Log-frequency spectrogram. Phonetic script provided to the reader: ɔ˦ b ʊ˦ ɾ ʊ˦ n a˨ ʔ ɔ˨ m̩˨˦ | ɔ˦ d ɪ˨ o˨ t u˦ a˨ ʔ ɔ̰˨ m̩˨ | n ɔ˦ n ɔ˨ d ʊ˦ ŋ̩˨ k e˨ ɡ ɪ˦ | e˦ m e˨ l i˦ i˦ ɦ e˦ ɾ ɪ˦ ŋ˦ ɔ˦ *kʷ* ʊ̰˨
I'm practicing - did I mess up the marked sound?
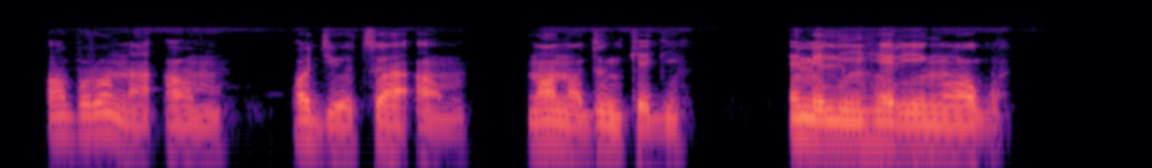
yes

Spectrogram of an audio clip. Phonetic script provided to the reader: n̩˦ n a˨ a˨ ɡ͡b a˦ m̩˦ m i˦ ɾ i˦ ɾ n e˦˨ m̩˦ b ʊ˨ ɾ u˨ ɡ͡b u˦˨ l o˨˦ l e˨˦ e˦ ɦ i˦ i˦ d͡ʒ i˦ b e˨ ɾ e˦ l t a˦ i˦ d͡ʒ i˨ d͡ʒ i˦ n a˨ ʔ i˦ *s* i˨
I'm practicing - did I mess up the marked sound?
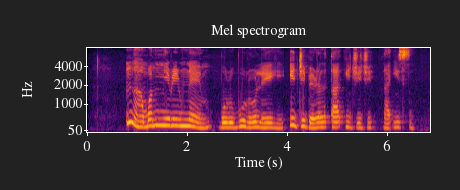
no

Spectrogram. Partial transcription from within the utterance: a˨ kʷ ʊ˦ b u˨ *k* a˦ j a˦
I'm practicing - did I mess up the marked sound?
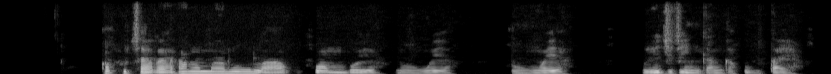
yes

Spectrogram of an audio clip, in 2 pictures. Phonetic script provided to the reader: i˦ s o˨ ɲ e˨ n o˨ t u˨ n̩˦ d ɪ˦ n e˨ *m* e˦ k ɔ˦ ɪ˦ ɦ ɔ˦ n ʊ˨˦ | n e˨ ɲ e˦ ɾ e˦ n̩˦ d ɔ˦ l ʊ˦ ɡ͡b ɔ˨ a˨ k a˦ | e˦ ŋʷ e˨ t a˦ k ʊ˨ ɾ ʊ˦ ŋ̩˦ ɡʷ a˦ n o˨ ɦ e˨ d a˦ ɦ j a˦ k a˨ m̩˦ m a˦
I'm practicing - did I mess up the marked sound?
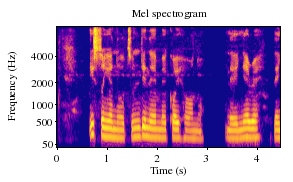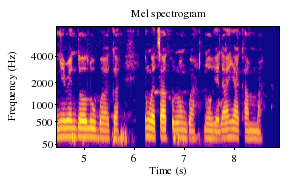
no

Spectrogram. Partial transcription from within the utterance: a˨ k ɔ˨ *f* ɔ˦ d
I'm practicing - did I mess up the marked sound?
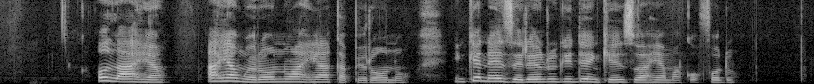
no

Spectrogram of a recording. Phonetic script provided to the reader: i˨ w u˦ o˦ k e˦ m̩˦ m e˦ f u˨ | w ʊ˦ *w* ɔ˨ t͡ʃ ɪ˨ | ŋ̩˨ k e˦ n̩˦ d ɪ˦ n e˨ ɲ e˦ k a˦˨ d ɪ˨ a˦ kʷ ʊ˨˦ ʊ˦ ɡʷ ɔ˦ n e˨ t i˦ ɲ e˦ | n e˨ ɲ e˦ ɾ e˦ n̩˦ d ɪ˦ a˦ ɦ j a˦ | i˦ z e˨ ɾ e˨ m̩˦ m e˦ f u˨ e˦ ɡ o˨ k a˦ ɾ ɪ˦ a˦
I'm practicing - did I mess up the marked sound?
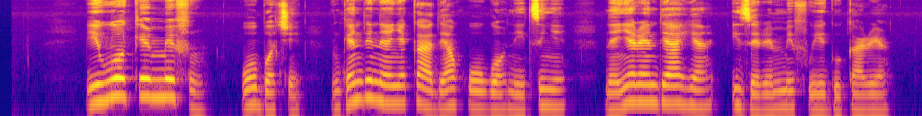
yes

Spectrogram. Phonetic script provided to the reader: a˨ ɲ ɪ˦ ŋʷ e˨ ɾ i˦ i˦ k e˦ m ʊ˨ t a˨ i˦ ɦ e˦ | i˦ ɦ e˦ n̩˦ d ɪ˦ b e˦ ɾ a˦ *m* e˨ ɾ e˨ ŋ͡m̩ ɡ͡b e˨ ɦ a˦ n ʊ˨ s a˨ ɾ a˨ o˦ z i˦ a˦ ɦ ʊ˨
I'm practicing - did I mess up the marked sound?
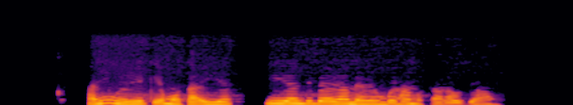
no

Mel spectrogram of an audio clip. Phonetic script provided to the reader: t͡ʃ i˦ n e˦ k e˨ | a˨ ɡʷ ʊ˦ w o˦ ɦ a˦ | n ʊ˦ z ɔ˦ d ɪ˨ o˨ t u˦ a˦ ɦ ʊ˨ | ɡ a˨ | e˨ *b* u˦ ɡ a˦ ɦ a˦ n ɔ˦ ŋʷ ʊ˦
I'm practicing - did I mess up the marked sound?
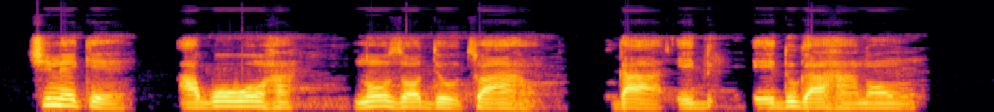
yes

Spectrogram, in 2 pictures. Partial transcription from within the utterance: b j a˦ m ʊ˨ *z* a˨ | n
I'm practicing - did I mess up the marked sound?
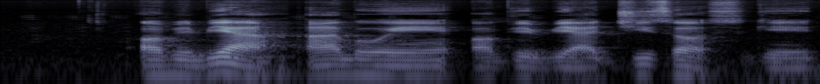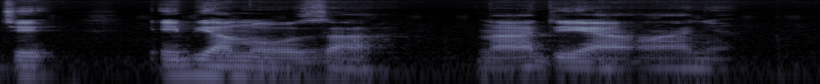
no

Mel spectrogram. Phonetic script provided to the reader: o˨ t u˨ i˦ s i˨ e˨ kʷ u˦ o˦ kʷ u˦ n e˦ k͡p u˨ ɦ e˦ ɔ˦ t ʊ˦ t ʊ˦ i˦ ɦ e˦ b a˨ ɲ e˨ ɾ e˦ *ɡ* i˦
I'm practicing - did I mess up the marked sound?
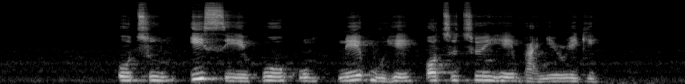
no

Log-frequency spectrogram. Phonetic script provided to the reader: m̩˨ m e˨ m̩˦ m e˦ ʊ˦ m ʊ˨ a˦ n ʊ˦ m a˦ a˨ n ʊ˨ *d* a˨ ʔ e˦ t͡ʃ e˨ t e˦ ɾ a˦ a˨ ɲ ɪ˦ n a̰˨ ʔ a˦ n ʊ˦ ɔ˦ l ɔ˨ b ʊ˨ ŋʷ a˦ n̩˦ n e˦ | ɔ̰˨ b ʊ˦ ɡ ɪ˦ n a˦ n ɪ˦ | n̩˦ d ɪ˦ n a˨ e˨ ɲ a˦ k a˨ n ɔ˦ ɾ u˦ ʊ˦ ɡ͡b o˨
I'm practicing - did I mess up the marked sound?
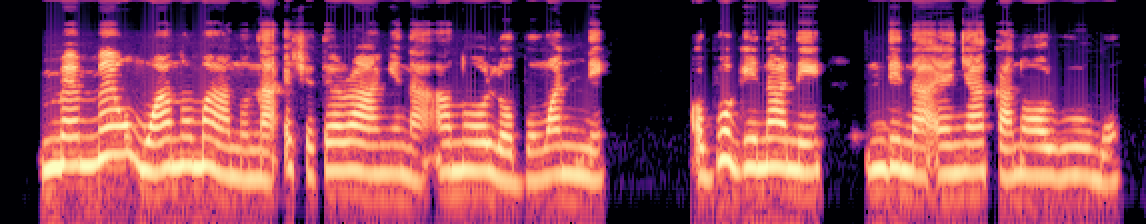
yes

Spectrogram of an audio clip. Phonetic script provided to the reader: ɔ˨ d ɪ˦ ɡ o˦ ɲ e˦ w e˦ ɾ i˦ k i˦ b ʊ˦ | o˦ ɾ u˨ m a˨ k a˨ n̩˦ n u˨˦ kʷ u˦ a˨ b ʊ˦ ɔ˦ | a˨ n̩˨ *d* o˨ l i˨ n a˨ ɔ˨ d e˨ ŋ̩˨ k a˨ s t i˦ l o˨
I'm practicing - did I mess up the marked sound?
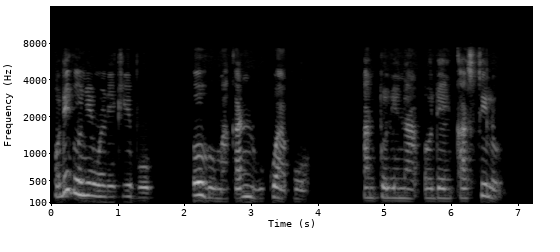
yes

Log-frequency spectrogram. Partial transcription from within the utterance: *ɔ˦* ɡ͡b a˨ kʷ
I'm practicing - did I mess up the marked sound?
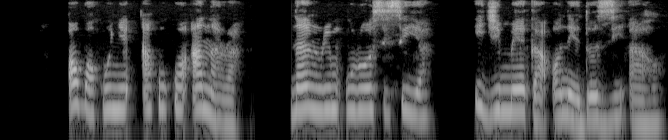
no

